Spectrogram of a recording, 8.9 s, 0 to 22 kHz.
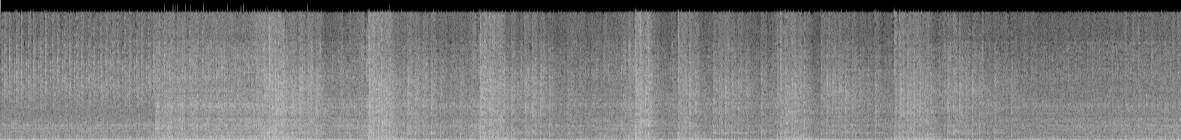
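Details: Brand-new 2024 Harley-Davidson Softail Low Rider S V-twin, cold, just after slip-on TAB Performance 2.25" exhaust install: starts cleanly into a deep lumpy idle, then several sharp revs rising and falling crisply; normal idle and revving.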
